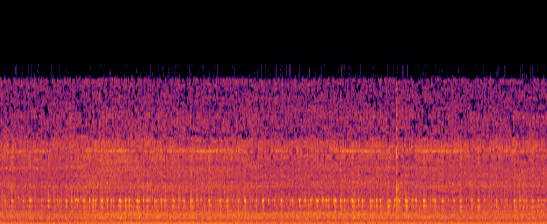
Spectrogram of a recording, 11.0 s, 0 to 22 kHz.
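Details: VW Saveiro G4 with AP 1.6 engine idling with the valve cover off; sharp regular tick just under three per second following engine speed; owner suspects the timing belt or pulley, unconfirmed.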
